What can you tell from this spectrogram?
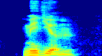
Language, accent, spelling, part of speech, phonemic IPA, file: French, France, médium, noun, /me.djɔm/, LL-Q150 (fra)-médium.wav
- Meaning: 1. middle register 2. medium (a person who contacts the dead)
